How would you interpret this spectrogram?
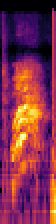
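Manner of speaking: sudden high yelp; startled yelp. Real, not acted. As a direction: yelp in surprise. Slips on the ladder.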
